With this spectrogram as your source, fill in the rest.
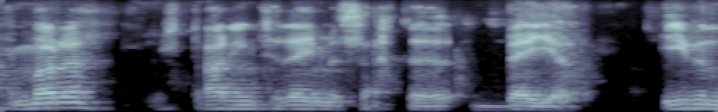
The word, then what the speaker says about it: Beitza: Even though it's written Beitza, you're supposed to pronounce it Beya. As there's brought down in Mogen Avraham and Shulchan Aruch Siman Kuftan Vav, Beitza is a word that has allusions to other meanings that are not so nice, not so eloquent. So therefore you're supposed to pronounce it Beya, even though there's a tzaddik there.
